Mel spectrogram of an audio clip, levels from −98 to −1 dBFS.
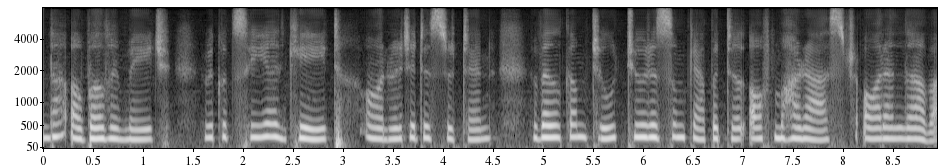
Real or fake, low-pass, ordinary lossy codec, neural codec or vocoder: fake; none; none; codec, 16 kHz, 0.7 kbps, FocalCodec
